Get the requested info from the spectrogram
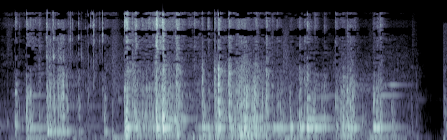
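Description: Chunks of ice clinking and knocking against metal as they are scooped out of a galvanized metal bin with a metal saucepan and tipped into an enamel bucket: an irregular string of clinks, knocks and scrapes.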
